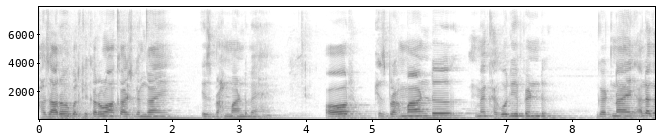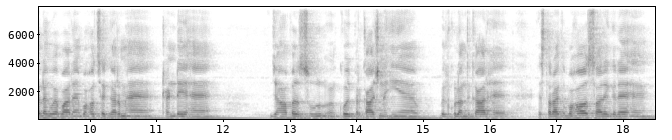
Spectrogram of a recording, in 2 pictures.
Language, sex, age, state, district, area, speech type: Hindi, male, 45-60, Madhya Pradesh, Gwalior, rural, spontaneous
